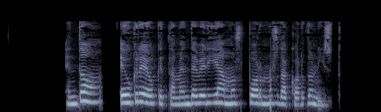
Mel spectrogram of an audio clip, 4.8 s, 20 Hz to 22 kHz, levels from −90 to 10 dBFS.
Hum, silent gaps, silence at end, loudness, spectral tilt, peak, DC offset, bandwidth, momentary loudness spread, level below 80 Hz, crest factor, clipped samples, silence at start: none; 1.33-1.46 s; 0.6 s; -26 LUFS; -4 dB/octave; -10 dBFS; under 0.1%; 11.5 kHz; 8 LU; -66 dBFS; 16 dB; under 0.1%; 0.85 s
